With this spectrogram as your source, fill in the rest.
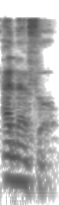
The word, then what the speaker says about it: anaphore: samedi 18 janvier 2025 mesdames et messieurs est Anah ça s'écrit à N a P h o r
